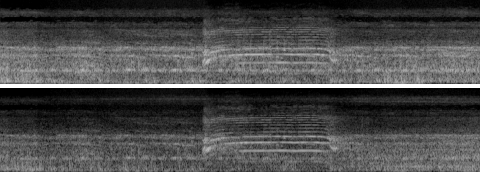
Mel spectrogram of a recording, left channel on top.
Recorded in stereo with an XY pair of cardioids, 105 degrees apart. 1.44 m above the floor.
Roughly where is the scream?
Ahead.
